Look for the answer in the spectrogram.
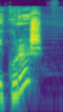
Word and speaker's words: кураж: И еще, слова «раж» и «кураж» подозрительно похожи. Они замечательно рифмуются. Может быть, они вообще однокоренные? Начнем с куража. Кстати, ударение именно такое на окончании. Кураж, куража, куражу и так далее.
